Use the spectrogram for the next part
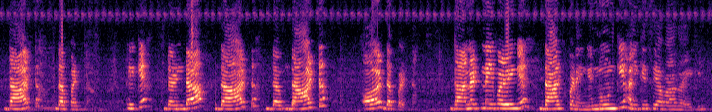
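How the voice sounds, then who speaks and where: A woman teaching a slow Urdu spelling lesson. She says each letter in turn, then reads out the whole word, and she asks the learner questions along the way. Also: high-pitched, a bit bright. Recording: dull, muffled audio from a distance with faint background hiss.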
